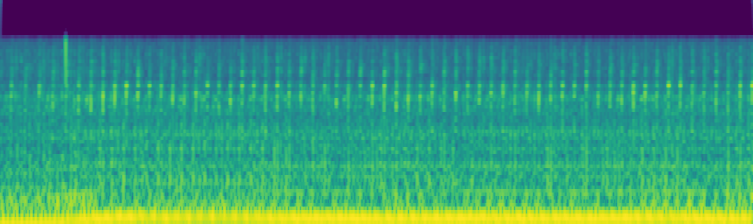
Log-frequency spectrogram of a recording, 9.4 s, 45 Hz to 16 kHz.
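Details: 1989 Chevy Camaro at idle: hollow knock about three to four times a second deep in the block; internal engine knock, owner was told rod knock, unconfirmed.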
